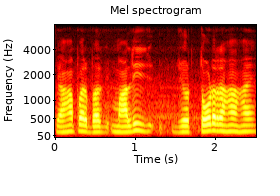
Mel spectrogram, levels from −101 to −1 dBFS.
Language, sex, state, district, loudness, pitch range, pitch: Chhattisgarhi, male, Chhattisgarh, Rajnandgaon, -17 LUFS, 150-170 Hz, 160 Hz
